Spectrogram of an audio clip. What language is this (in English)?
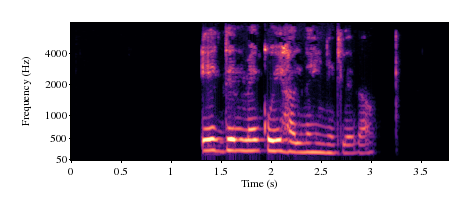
Urdu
